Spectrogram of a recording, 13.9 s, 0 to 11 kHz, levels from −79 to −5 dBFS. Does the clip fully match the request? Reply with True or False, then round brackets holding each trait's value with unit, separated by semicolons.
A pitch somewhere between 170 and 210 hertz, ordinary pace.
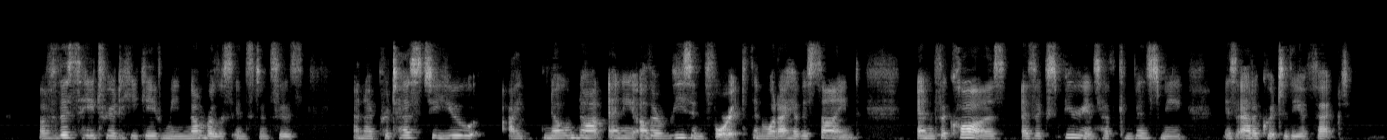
True (185 Hz; 170 wpm)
